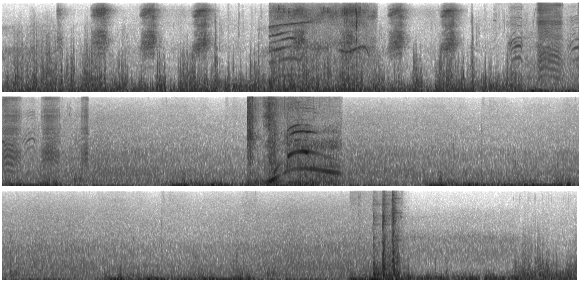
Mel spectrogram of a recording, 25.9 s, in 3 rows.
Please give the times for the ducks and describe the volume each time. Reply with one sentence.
The ducks can be heard from 0.8 to 10.0 s, at a steady volume.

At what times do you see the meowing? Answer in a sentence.
You can hear the meowing from 4.0 to 5.7 s, from 12.3 to 13.8 s and from 22.5 to 23.4 s.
